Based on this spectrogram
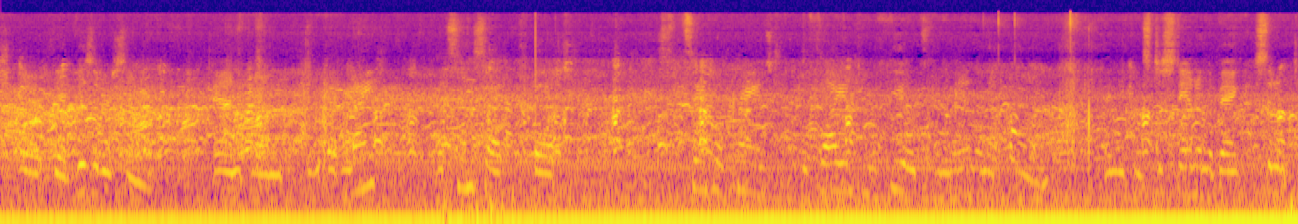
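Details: A flock of geese passing overhead along the Rio Grande in New Mexico, heard from a riverside hiking trail: a dense chorus of overlapping honks and yelps, continuous throughout, over a constant low drone.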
